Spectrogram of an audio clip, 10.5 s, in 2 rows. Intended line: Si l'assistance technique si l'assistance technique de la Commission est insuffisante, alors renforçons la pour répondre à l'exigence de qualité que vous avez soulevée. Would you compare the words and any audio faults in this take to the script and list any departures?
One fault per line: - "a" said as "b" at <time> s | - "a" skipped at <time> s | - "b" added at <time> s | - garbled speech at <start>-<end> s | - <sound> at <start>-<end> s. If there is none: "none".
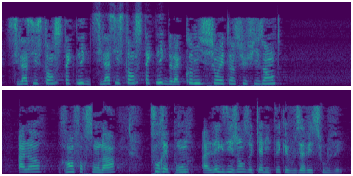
none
